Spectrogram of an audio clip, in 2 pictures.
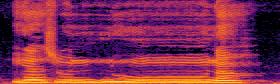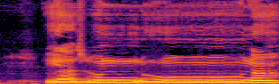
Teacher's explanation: نون مشدد پہ غنہ کریں گے اور اسے 1 الف کے برابر لمبا کر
